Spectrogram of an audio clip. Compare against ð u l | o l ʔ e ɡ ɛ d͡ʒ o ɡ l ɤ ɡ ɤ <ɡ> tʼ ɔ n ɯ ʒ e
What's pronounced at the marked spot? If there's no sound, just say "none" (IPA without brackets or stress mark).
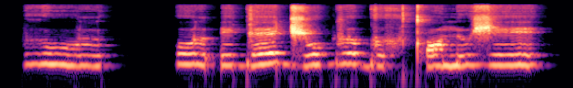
x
